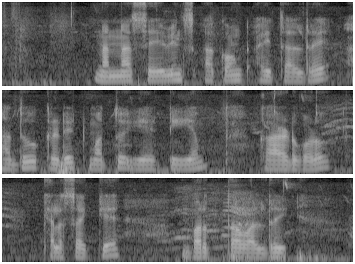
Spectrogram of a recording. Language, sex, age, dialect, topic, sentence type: Kannada, male, 51-55, Central, banking, question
